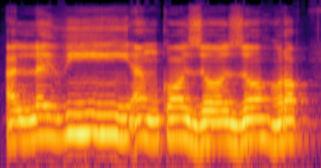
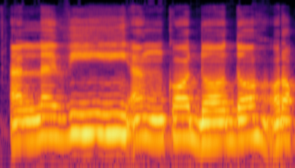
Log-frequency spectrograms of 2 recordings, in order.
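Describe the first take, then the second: First: Both heavy consonants are said as a z sound. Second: Both heavy consonants are said as a d sound. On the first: "yang pertama itu dua-duanya zai" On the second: "yang kedua dua-duanya dal"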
